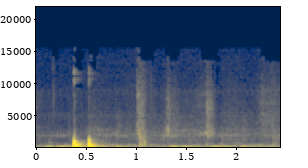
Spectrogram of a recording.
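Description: Knuckles knocking on a wooden front door: a few knocks, the first two loudest and close together, then lighter ones.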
